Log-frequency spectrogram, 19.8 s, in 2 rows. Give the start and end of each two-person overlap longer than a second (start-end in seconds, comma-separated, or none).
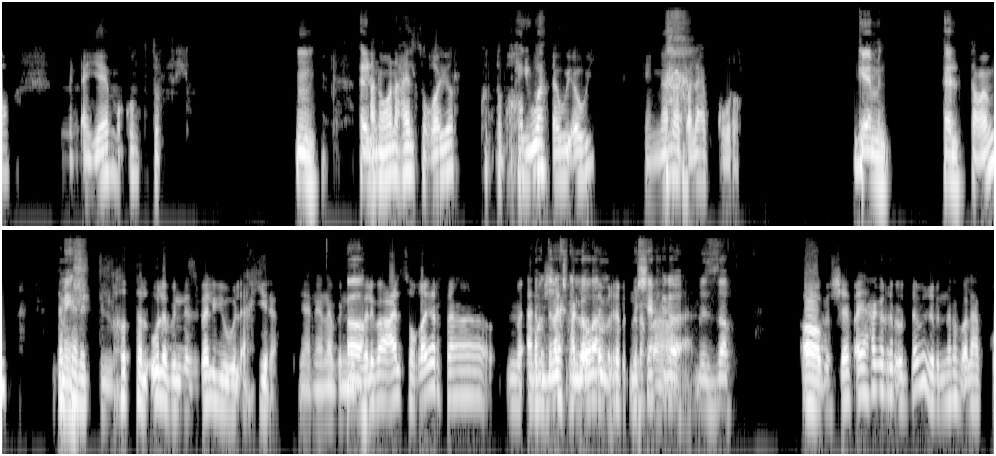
15.2-16.7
